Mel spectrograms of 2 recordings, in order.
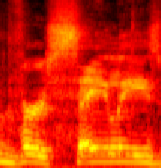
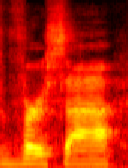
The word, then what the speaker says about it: Versailles: It's spelled Versailles, but it's pronounced Versailles.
